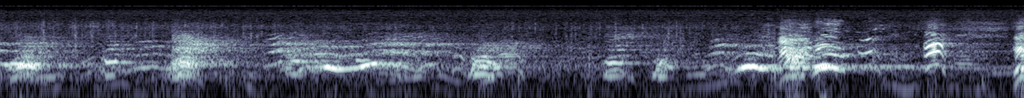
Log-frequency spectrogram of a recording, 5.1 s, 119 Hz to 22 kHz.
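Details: Huskies at a sled dog race weekend in the Forest of Dean, England, November 2001, taped on VHS: high wavering whines and short yelps overlap in bursts, with several dogs calling at once.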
